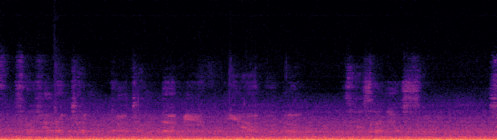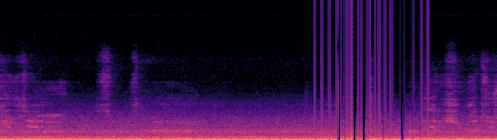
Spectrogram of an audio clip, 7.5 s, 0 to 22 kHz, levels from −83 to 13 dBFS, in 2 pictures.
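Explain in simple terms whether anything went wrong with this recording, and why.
Between 6.08 and 6.94 s, processor overload crackle: dozens of tiny silent gaps, each a missed deadline, making a gritty burst rather than one clean dropout.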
